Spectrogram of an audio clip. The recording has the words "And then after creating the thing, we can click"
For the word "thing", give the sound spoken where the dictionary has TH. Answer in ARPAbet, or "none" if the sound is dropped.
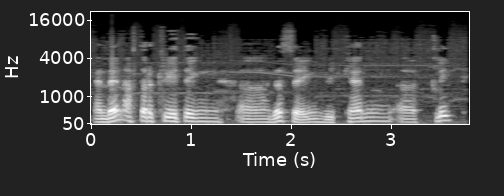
S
